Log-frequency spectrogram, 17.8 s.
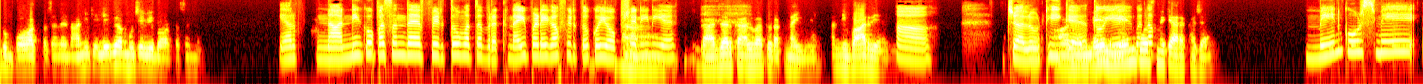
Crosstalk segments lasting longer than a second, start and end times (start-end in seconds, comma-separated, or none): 12.6-14.5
